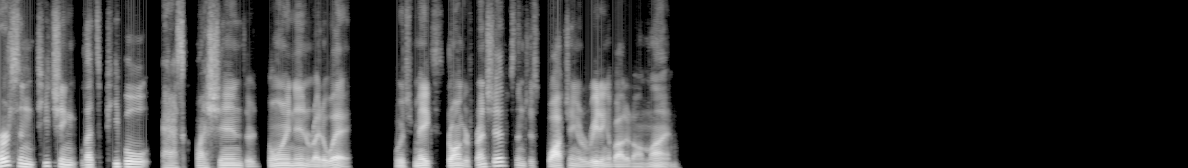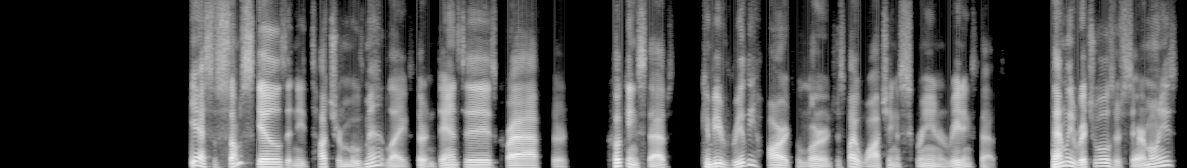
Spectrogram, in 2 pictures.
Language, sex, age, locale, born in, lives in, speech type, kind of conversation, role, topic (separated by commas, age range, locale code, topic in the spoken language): English, male, 30-34, en-US, United States, United States, read, expert-assistant, expert, How is knowledge shared between generations?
